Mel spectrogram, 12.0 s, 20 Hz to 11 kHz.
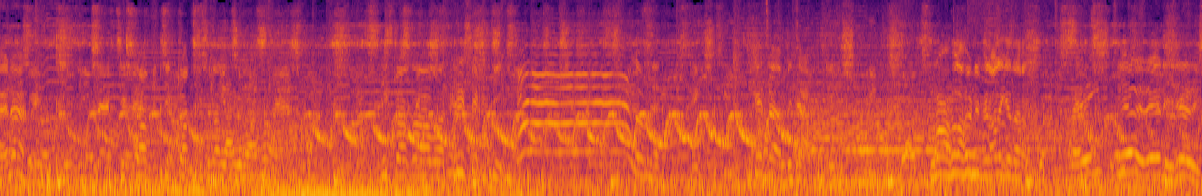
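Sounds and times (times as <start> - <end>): emergency siren: 0.6 - 10.7.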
